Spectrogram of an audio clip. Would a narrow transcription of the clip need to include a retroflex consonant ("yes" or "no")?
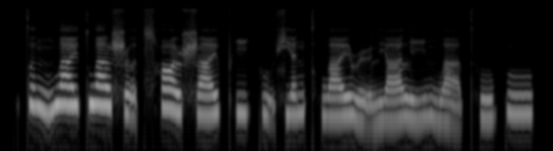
yes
